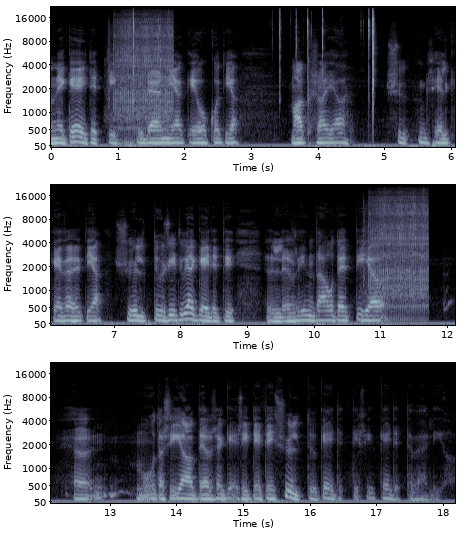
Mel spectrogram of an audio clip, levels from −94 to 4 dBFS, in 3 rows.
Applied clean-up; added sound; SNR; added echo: none; Crack + Tools; 5 dB; none.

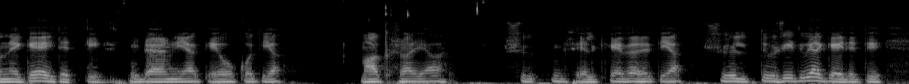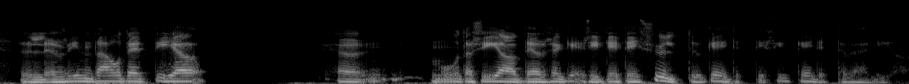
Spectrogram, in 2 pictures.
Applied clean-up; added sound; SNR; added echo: neural mask model Resemble Enhance denoiser.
